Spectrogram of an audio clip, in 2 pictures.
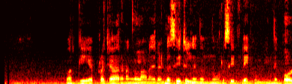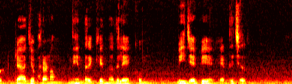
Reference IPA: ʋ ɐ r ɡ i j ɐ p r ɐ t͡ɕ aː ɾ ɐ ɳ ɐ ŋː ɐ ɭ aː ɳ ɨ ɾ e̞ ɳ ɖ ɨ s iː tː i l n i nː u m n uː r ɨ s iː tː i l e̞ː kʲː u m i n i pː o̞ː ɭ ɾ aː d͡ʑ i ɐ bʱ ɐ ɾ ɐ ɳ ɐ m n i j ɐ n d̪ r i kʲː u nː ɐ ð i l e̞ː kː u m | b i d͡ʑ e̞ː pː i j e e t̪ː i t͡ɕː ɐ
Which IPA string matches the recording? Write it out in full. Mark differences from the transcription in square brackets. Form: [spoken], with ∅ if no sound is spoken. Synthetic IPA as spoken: ʋ ɐ r ɡ i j ɐ p r ɐ t͡ɕ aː ɾ ɐ ɳ ɐ ŋː ɐ ɭ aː ɳ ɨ ɾ e̞ ɳ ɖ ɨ s iː tː i l n i nː u m n uː r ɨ s iː tː i l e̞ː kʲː u m i [nː] i pː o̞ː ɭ ɾ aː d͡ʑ [j] ɐ bʱ ɐ ɾ ɐ ɳ ɐ m n i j ɐ n d̪ r i kʲː u nː ɐ ð i l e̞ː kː u m | b i d͡ʑ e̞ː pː i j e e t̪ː i t͡ɕː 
